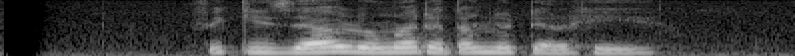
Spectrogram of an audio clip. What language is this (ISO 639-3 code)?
jav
